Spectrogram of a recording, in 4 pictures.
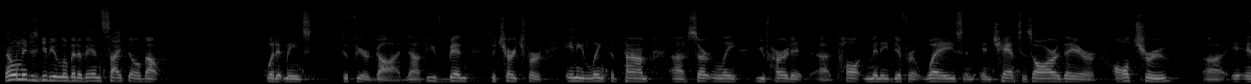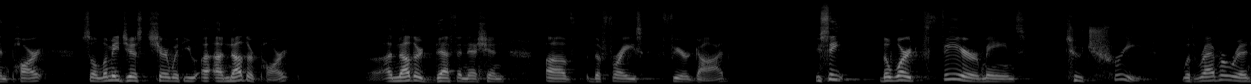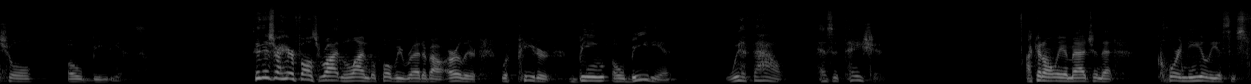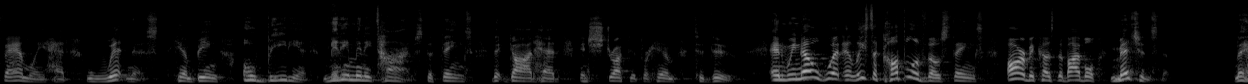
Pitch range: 140-195 Hz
